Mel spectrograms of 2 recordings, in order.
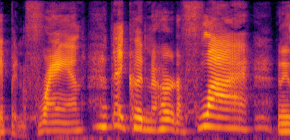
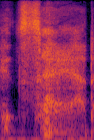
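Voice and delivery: soft, hushed, breathy whisper. Retelling how a woman answered a question, imitating someone whispering. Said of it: "she whispers it".

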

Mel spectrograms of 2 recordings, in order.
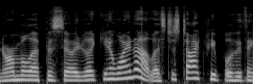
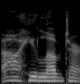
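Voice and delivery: mystical fortune-teller, psychic-style pronouncing voice; 2 semitones lower, 8 dB quieter than usual. Retelling how a woman on the radio sounded: imitating a psychic's voice. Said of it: "she sounded like a psychic would sound".

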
